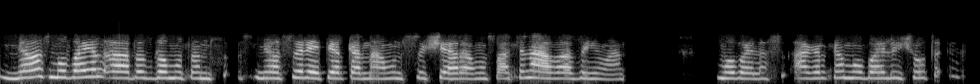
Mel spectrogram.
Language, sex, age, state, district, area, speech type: Kashmiri, female, 60+, Jammu and Kashmir, Pulwama, rural, conversation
